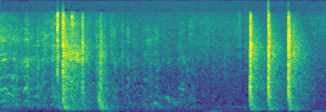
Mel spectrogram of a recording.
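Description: Knocks on the wooden door, or hatch, of a military duty hut: a few heavy thumps early on, then a later run of three sharp, loud raps.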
